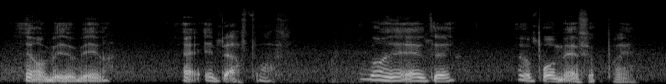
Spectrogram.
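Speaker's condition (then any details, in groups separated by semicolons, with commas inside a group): Maladie de Charcot (ALS); needs voice amplifier, uses eye-tracking communication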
